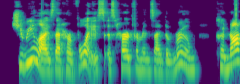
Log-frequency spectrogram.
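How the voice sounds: Over a quiet background, a natural reading voice carries lively intonation.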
